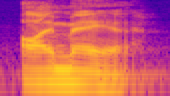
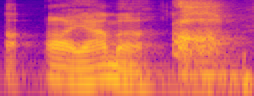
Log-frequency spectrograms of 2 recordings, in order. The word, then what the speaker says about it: IYAMAH: Be honest, do you know how to pronounce my name? IYAMAH. IYAMAH.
